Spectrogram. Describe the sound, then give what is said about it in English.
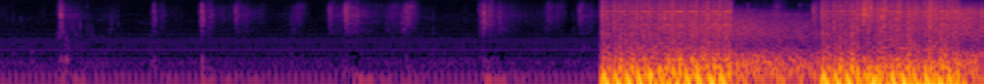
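Video game gunfire from a very heavy, braced gun: several quieter sharp shots crack out over the first few seconds, then a loud, dense burst of rapid fire erupts and roars on with barely a pause until the end. “This should be a straight shot.”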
